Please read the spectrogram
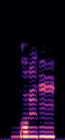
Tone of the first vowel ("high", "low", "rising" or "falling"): high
